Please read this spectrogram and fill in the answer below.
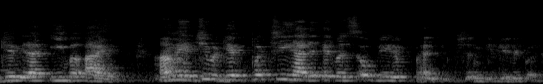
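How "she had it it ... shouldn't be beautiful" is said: ordinary talk, nothing marked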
